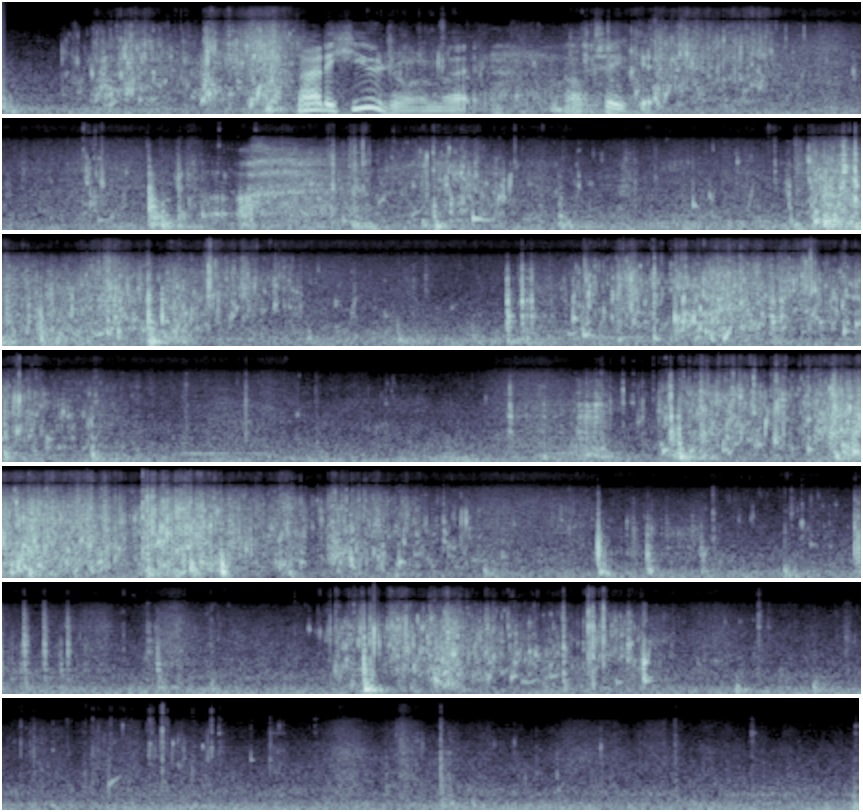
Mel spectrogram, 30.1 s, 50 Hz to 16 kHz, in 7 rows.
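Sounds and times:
fish splashing in water: 0.3 - 1.6, 2.2 - 4.0, 4.7 - 10.3, 11.2 - 13.4, 16.0 - 19.6, 23.0 - 24.8.

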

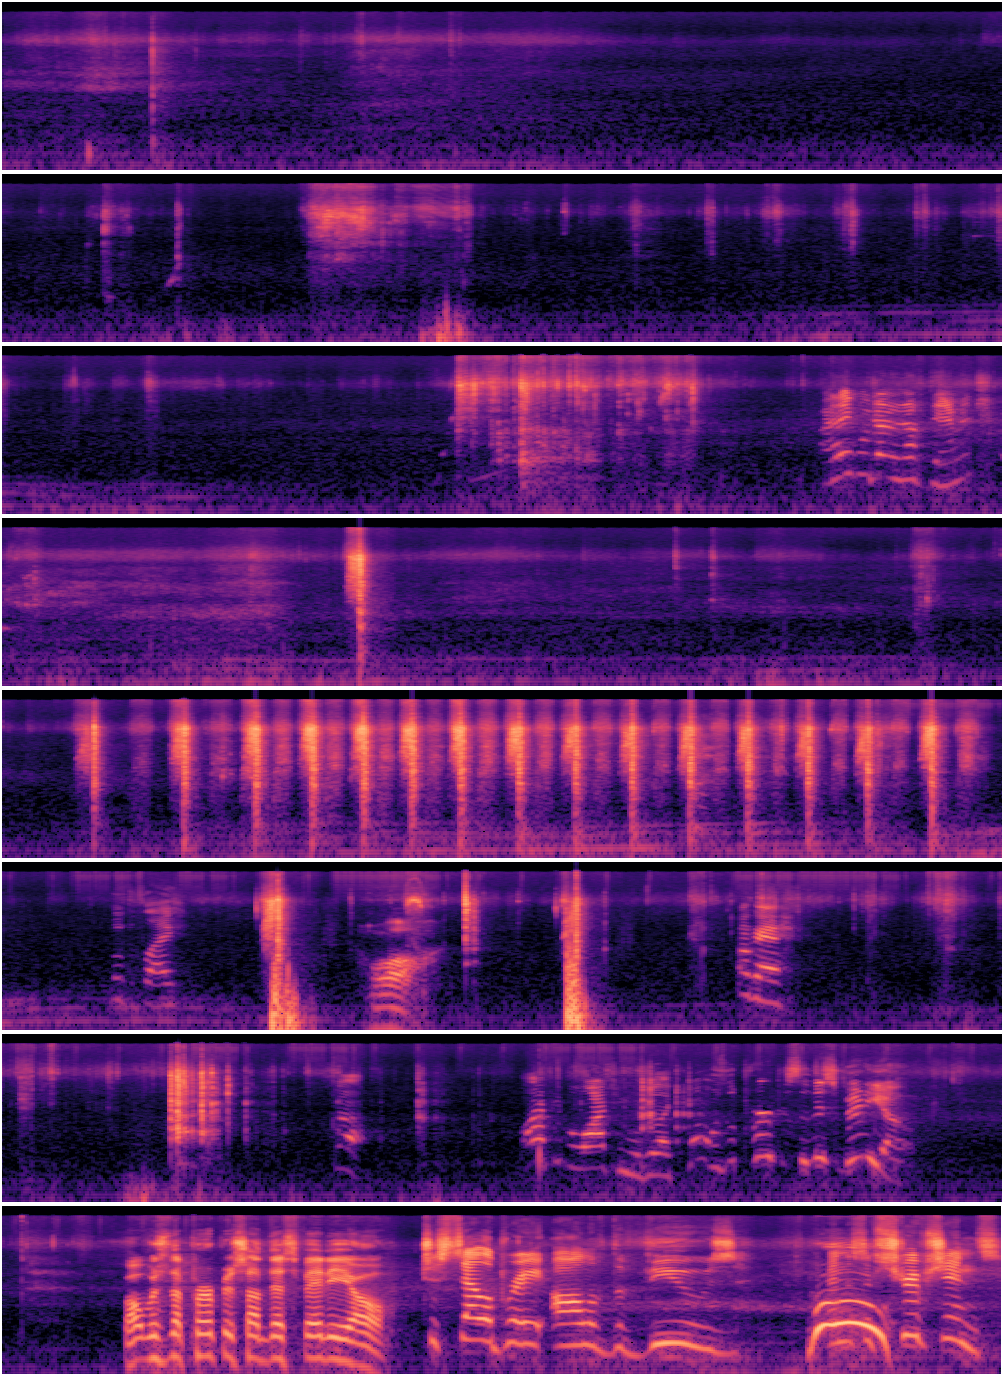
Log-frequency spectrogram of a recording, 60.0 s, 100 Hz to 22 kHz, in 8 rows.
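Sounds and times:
plastic water gun pumping: 18.4 - 20.3, 30.6 - 37.3
low thud: 39.5 - 39.9, 41.7 - 42.0.

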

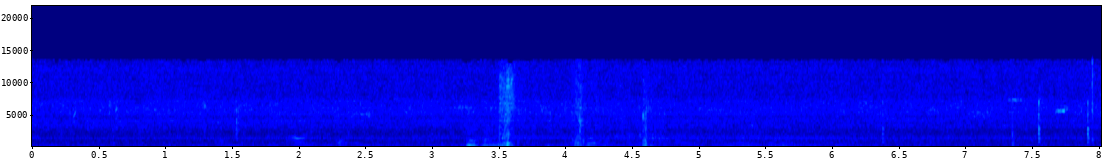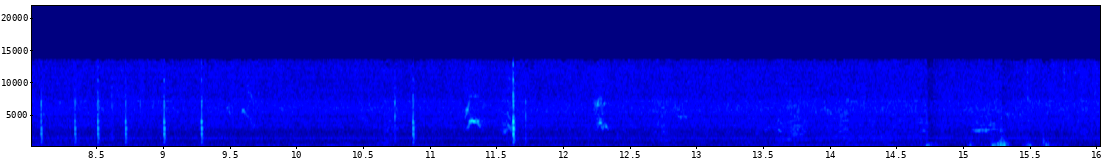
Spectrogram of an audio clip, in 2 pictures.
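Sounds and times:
steady low hum: 0.0 - 16.0
chirps: 11.2 - 13.0.

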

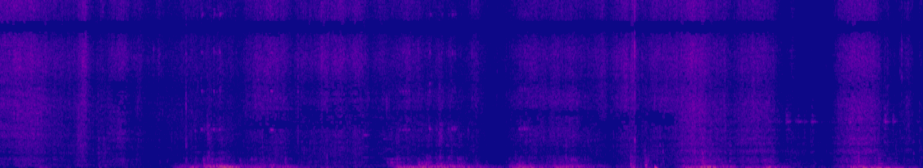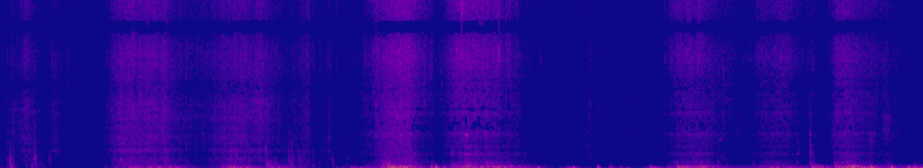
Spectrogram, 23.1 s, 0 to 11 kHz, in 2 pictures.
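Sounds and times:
footsteps crunching through dry leaves: 0.0 - 2.3, 3.1 - 5.2, 6.1 - 17.8.

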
